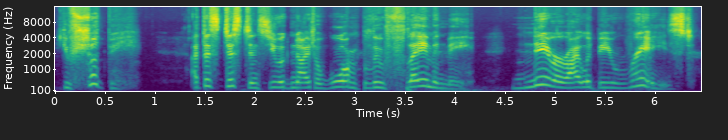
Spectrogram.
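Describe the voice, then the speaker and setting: A woman reading the part of a self-absorbed male poet, wooing grandly with dramatic pauses in a play table read. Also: fairly high pitch, expressive, fairly bright tone, no echo. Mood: seductive.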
